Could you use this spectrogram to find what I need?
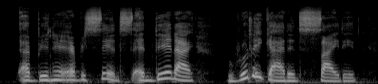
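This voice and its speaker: Woman's voice with vocal fry at a moderate pace. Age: 60s. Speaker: senior food bank client. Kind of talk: interview.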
